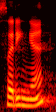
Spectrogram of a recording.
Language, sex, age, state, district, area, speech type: Tamil, female, 30-45, Tamil Nadu, Tiruppur, urban, spontaneous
